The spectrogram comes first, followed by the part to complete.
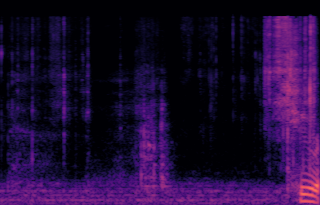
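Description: A foil trading-card booster pack wrapper being torn open with a loud crackling rip that starts near the end, after a few seconds of faint card handling.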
